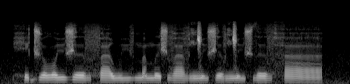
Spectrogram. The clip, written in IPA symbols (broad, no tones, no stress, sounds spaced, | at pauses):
h e d͡ʒ y lˠ yː ʒ əː v f aː w yː v m a m əː ʃ v aː v ŋ͡ǀ yː ʃ əː v ŋ͡ǀ yː ʃ ð əː v h aː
